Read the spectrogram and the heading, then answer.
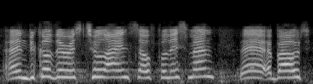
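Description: A young Ukrainian woman with a Ukrainian accent, streaming live from a cold city street in halting English with many restarts, speaking into a phone. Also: extremely high pitch, fairly even intonation, sharp tone. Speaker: citizen journalist. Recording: lo-fi phone stream with crowd around. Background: crowd of protesters.

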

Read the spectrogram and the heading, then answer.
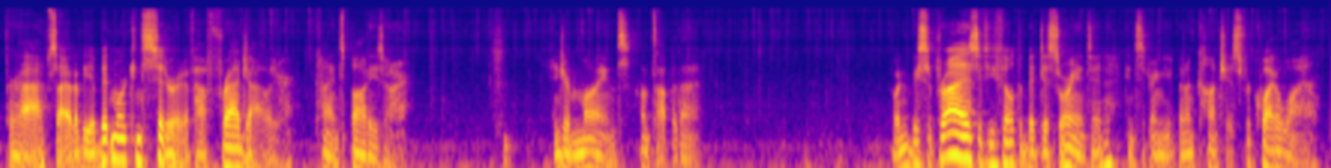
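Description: A man's voice: very animated, moderate pace, heavily acted. A man voicing a centuries-old male vampire in an ASMR audio roleplay, taunting and mocking the listener he calls dearie. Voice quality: low gravelly voice, husky.

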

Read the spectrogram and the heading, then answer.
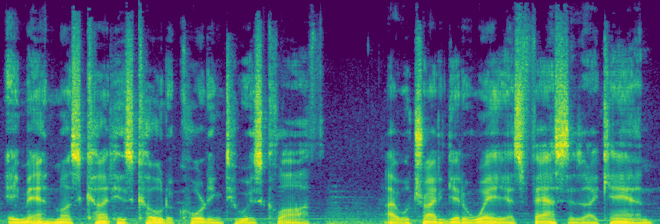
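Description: A man's voice: deep voice, unhurried, faint music behind. A man voicing a boastful but timid little male tailor, talking in a raised, strained, whimpering way. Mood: nervous.

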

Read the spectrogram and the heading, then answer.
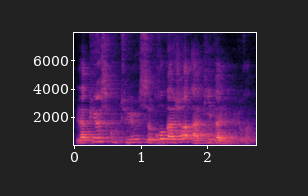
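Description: A young man preaches from a lectern in a large church, his voice set high for a man. He reads in solemn, measured phrases. The sound rings with a very strong, long reverb from the stone hall. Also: very animated. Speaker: canon preacher. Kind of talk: formal sermon read from a lectern.

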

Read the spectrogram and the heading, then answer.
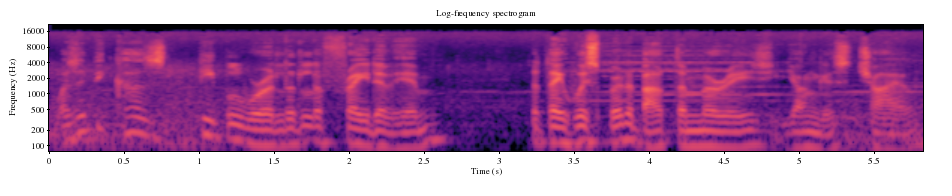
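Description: A man's voice: fairly low pitch, animated, moderate pace. A man reading scripted narration for an audio drama, telling the story dramatically.

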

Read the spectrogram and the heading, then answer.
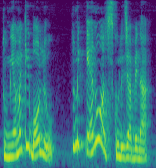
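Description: High, lively, earnest cartoon schoolboy. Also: female voice, moderate pace. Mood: questioning, insistent. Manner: earnest, preachy. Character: pious, earnest schoolboy who admonishes his friend. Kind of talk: children's moral cartoon dubbing.

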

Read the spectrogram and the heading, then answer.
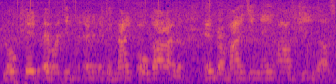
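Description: A woman leading fervent prayer, raspy-voiced, with intense repeated declarations and speaking in tongues. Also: medium pitch, fairly even intonation, moderate pace. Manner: intense, repetitive prayer, breaks off to check audio. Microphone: phone or earpiece mic. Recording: distant mic with clear background noise.

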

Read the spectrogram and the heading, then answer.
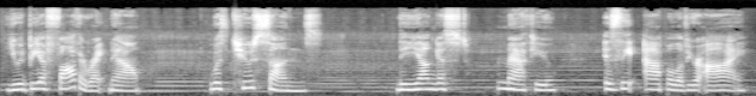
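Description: Actress as accusing dead soldier woman in an audio drama, slow and relentless, music underneath. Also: mid-range voice, a bit bright, lightly acted. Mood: cold, haunting. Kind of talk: scripted audio drama acting.

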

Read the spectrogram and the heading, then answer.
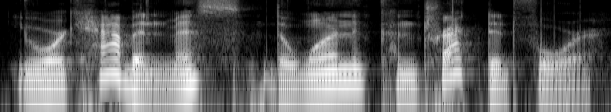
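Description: A man's voice: medium pitch, huge pitch swings, slow pace, creaky, dry recording, clean studio sound, exaggerated voice. A man voicing a curt, coolly polite ship's officer in an audiobook, clipped and matter-of-fact. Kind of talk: audiobook character voice.

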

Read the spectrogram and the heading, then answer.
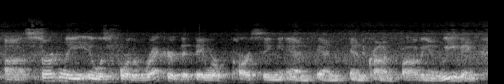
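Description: A man's voice: fairly low pitch, fairly quick, echoey room, lo-fi sound. A man giving conversational political analysis in an interview, heard over noisy shortwave radio. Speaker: interviewed commentator.

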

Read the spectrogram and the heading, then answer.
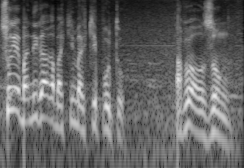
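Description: A man's voice: fairly high pitch, very animated, fast, a little hiss or hum. A man in his thirties with a Congolese French accent and a cold, talking passionately and emphatically with many fillers in an outdoor street interview into a handheld mic. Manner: passionate, emphatic, heavy "bah" fillers, gestures while talking. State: has a cold. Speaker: interview guest. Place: outdoors on a street by parked cars. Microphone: handheld mic with fur windscreen held by interviewer.

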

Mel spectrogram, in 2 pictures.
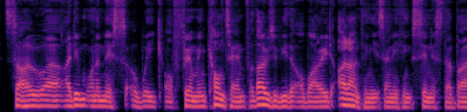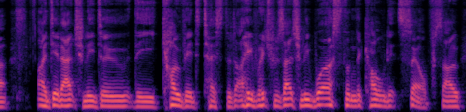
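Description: English man in his fifties, croaky with a cold. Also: fairly low pitch, steady tone, moderate pace, a little mellow. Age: 50s. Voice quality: gruff. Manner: chatty, rambling, enthusiastic with fillers. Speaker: guitar teacher. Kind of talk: casual guitar lesson talk to camera. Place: dark studio indoors.

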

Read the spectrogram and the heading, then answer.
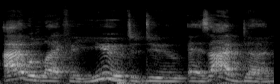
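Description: A middle-aged male pastor delivers a sermon in an earnest, preacherly way, his voice sitting a little higher than most men's. He speaks from a home study to a camera on the desk, and the room gives the sound a noticeable echo. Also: very animated, measured pace, sharp tone. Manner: earnest, preacherly, with repeated words and rising emphasis. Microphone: camera at desk, head and shoulders framing.

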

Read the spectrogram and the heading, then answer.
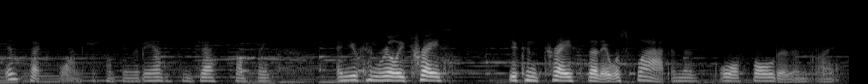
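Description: A woman's voice: low-pitched, narrow, tinny audio. An older woman, a potter, talking reflectively in an interview, often searching for words and repeating herself. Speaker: potter and art school founder. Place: studio or home with pottery shelves.

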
